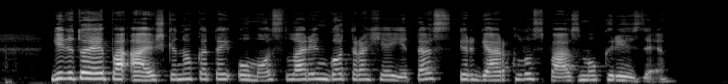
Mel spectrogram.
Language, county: Lithuanian, Šiauliai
